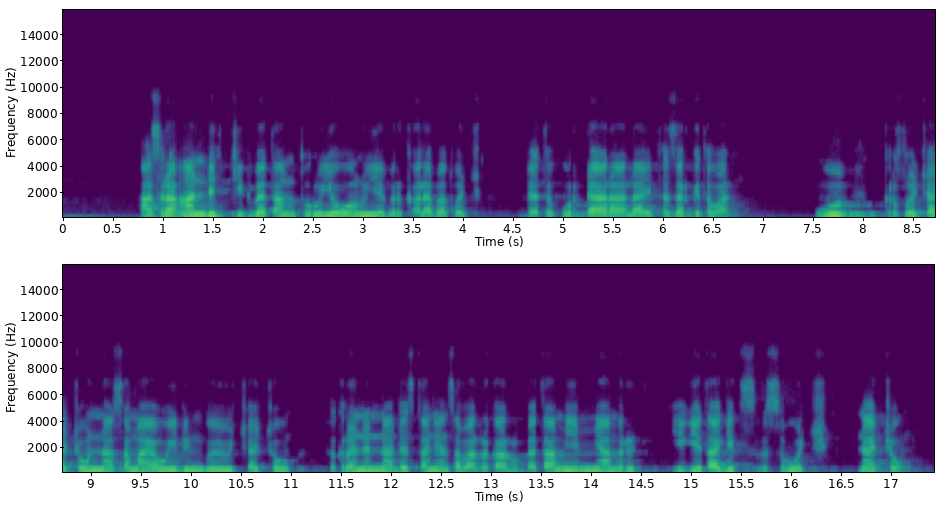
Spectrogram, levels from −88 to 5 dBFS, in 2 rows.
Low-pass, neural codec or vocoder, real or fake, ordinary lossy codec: 7.2 kHz; none; real; Opus, 24 kbps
